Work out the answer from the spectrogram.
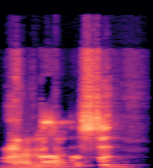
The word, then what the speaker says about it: Matheson: How do you pronounce it? Matheson.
